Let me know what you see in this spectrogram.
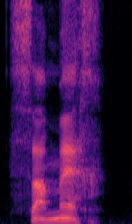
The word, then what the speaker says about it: Samech: Lesson 29, the Hebrew letter Samech, pronounced S as in sun.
